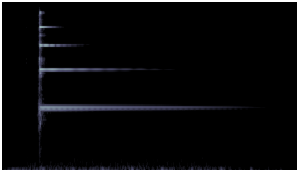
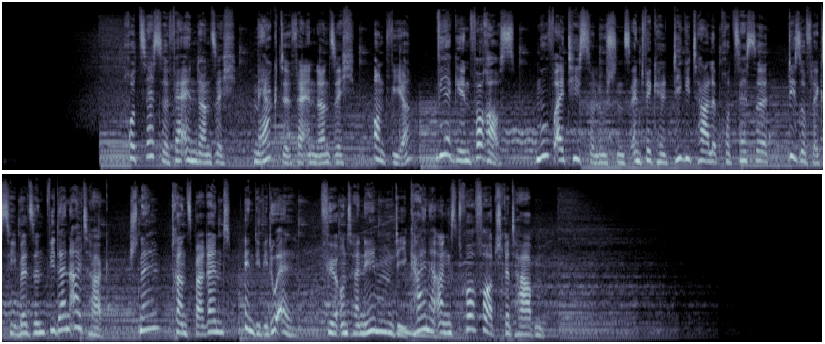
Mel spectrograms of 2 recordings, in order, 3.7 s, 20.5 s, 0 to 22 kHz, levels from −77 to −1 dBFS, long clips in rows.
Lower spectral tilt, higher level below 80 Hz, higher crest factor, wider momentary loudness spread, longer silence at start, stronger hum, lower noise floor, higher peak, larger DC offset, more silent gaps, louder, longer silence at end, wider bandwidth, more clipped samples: second, 5.5 dB/octave vs -3 dB/octave; second, -70 dBFS vs -58 dBFS; first, 28 dB vs 18 dB; first, 25 LU vs 9 LU; second, 0.45 s vs 1.2 s; neither; second, -77 dBFS vs -87 dBFS; first, -4 dBFS vs -8 dBFS; neither; neither; about the same, -23 LUFS vs -24 LUFS; about the same, 2.05 s vs 2 s; about the same, 19 kHz vs over 20 kHz; neither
